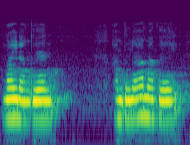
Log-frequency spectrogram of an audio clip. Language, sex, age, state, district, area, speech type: Bodo, female, 45-60, Assam, Kokrajhar, rural, spontaneous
